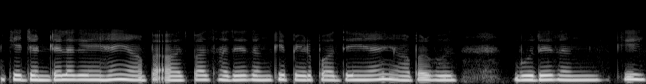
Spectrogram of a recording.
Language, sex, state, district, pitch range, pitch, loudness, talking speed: Hindi, female, Chhattisgarh, Bastar, 200-210 Hz, 205 Hz, -14 LUFS, 205 wpm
